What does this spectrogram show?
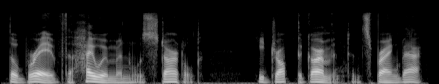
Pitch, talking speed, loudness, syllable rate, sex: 105 Hz, 180 wpm, -19 LUFS, 5.2 syllables/s, male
